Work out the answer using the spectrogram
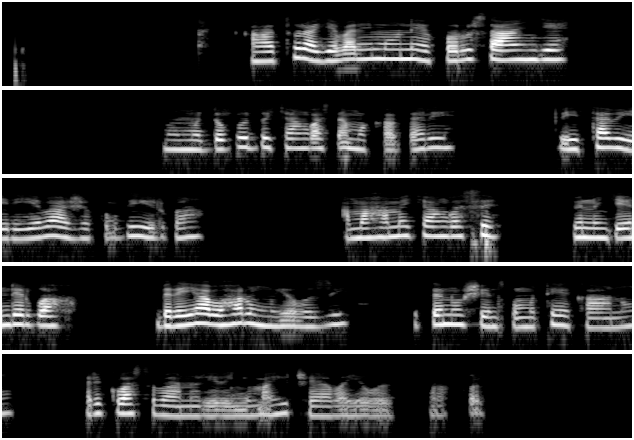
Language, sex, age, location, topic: Kinyarwanda, female, 25-35, Huye, government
